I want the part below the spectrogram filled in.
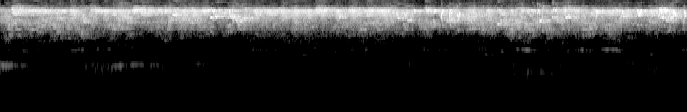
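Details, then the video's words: Contented lovebirds singing and chirping as a flock: shrill overlapping twitters fill the whole stretch, with quieter low cooing phrases and brief mid-pitched whistles behind. "lovebirds singing & chirping sounds"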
